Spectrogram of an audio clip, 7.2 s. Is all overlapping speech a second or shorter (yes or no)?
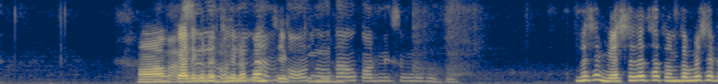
no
